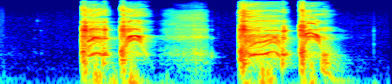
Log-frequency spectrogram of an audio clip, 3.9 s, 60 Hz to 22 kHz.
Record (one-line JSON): {"cough_length": "3.9 s", "cough_amplitude": 21385, "cough_signal_mean_std_ratio": 0.46, "survey_phase": "beta (2021-08-13 to 2022-03-07)", "age": "45-64", "gender": "Male", "wearing_mask": "No", "symptom_cough_any": true, "symptom_new_continuous_cough": true, "symptom_runny_or_blocked_nose": true, "symptom_fatigue": true, "smoker_status": "Ex-smoker", "respiratory_condition_asthma": false, "respiratory_condition_other": false, "recruitment_source": "Test and Trace", "submission_delay": "2 days", "covid_test_result": "Positive", "covid_test_method": "RT-qPCR"}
